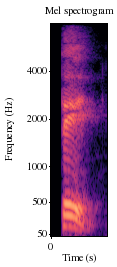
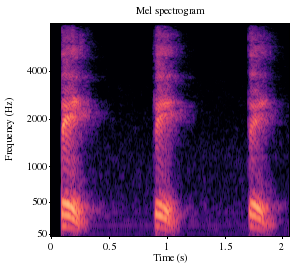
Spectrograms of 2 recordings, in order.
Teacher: Veja, quando eu digo língua dental, não é bem língua dental, porque o T ele não encosta nos dentes superiores, mas ele encosta nos alvéolos. · Há também a chamada oclusiva alveolar desvozeada. Essa não há vibração das cordas vocais. Por quê? Porque é desvozeada.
